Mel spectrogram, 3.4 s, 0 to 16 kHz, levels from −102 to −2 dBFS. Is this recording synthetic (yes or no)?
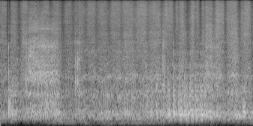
yes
